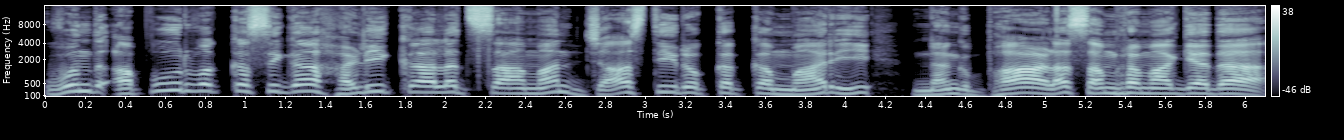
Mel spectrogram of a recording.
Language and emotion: Kannada, happy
